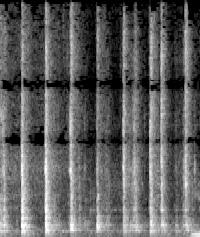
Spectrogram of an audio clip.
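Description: Phillips screwdriver working a metal screw out of the plastic insert on a ControlLogix chassis power supply: a run of sharp, irregular clicks, about four a second.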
